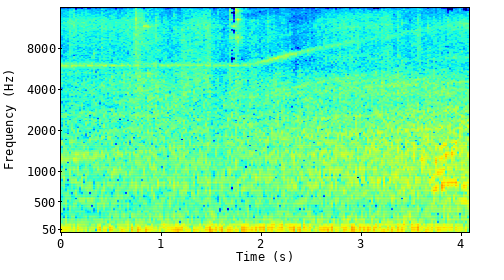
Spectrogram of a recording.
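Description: Ride inside a moving electric shuttle bus: a steady low rumble of the ride and road, with a thin, high electric-drive whine that climbs in pitch about halfway through.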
